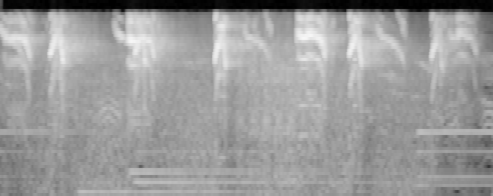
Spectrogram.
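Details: Tarsier calling at night in the Sulawesi forest, Indonesia: sharp, high whistled sweeps that seem to jump from point to point, coming in short bursts about every half second to second, over steady background music tones.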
